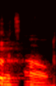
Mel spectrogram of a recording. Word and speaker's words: Natal: It's Natal, you say. – I believe it's Natal. Yeah.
